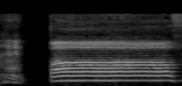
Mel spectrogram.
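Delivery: কফ held very slow and loud for three alifs; তিন আলিফ টেনে কফ; qaf drawn long. Shown as a demonstration. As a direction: drag কফ out three counts. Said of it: "বলেন".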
